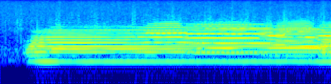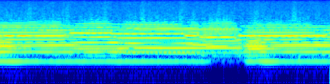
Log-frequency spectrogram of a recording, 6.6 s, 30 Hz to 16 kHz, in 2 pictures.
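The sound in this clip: A cornet solo from an early Edison cylinder recording made between 1904 and 1908 plays a melody of sustained brassy notes that shift between pitches, at moderate level over a faint background hiss.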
